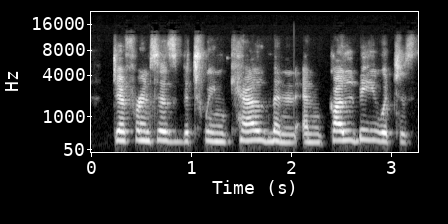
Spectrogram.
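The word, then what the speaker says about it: كلب: And I just wanted you to correct me if I'm wrong, but the Arabic word for dog is kelb, as far as I remember studying Arabic, and it's with a K sound, whereas Galbi, which is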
